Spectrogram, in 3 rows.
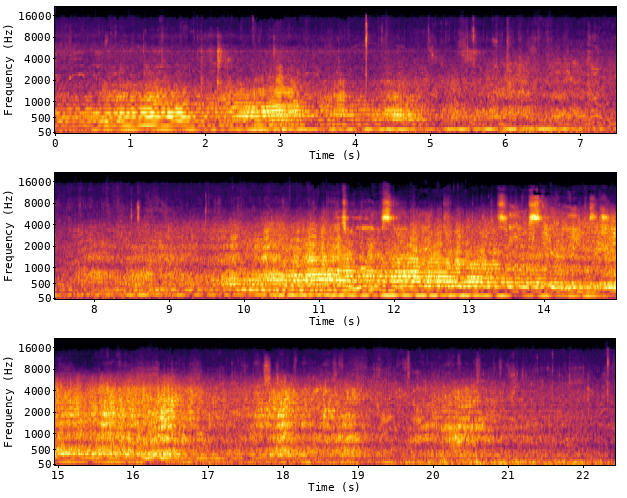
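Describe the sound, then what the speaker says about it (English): A Mudry CAP 232 aerobatic propeller plane performs at an air festival, its engine droning steadily with a wavering, shifting pitch throughout, loud and continuous while a commentator talks over it. "He's in the French Moudry Cap 232, which is the aircraft that was used by the French Air Force Équipe de Voltige"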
